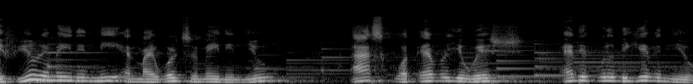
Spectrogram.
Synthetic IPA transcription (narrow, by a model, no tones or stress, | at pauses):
ɪfjuɹɪmẽɪ̃nɪ̃nmiɛ̃nd̚majwɜɹdsɹɪmẽɪ̃nɪ̃nju | ʔaskwɔt̪ɛvəɹjuwɪʃʔɛ̃ndɪt̪̚wɪlbiɡɪvɛ̃nju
